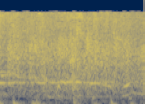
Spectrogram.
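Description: An audience at Université Shalom de Bunia applauds a business management expert during a live special broadcast, with steady, dense clapping that fills the whole moment, a continuous crackling wash of many hands at an even, fairly loud level.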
